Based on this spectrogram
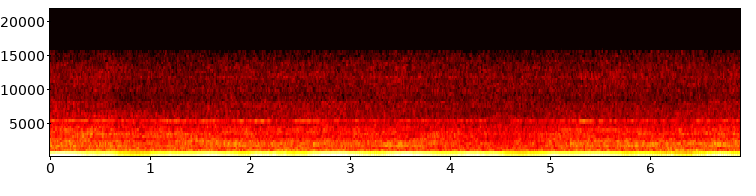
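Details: Dyson DC07 upright vacuum, long unused, running: loud steady high whine over airflow roar, much harsher than normal; owner suspects dried-out bearings in motor or brush roll, motor bearings already somewhat worn and worsening, still passable.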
